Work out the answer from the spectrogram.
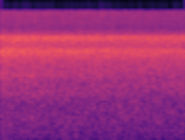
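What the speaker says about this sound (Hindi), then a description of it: "और वो जो झरना है उस पर पानी बहुत ज़्यादा है।" A waterfall in Pauri Garhwal, Uttarakhand, pours heavily as a steady, dense broadband roar that stays constant and unbroken, with no voices over it.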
